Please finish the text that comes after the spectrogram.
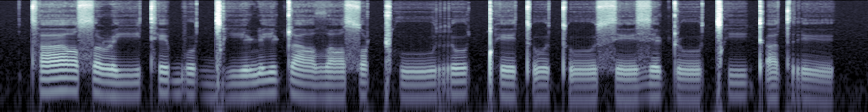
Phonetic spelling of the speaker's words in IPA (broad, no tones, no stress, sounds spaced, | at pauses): tʰ aː sˤ ɪ ɭ iː tʰ e b ʊː ɡ͡ǀ iː ɳ iː ʈ aː ðˤ i sˤ ʊ ǁʰ uː r ʊː ǃʰ e tʼ ʊː tʼ ʊː s e z e ʈ ʊː ǀʰ iː kʼ a t r ɪː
